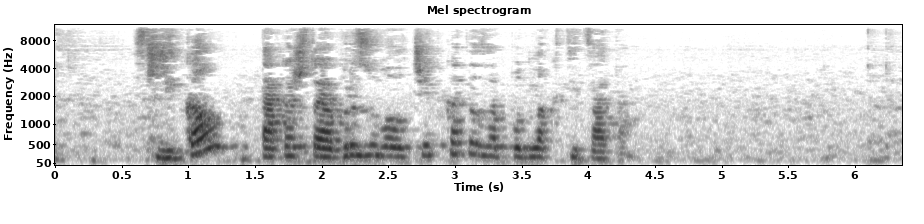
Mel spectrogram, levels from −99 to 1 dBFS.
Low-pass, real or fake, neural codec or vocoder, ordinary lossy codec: 10.8 kHz; real; none; MP3, 64 kbps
